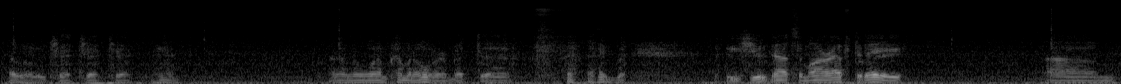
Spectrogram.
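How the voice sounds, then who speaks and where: A man's voice: low voice, background noise. A man chatting casually and technically as an amateur radio operator on two-way radio, thinking aloud as he goes.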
